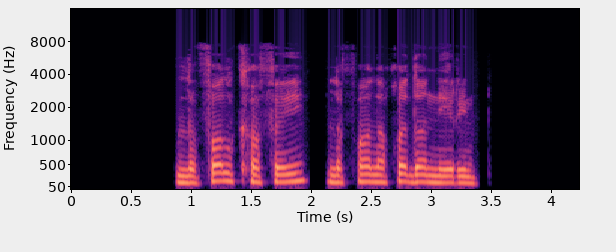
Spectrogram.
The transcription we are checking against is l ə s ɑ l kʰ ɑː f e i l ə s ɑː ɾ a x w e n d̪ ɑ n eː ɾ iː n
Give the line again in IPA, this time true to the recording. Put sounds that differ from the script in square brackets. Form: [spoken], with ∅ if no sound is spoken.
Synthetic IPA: l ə [f] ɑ l kʰ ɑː f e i l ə [f] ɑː [l] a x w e [∅] d̪ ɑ n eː ɾ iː n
